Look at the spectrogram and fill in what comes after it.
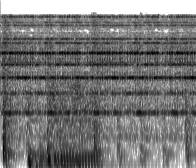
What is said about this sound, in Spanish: Sonó el timbre, seguimos viajando por el conocimiento, como lo dijimos al principio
